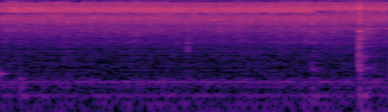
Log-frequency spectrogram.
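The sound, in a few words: onions sauteing in oil in a pan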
